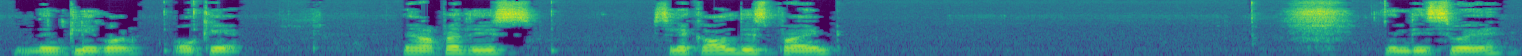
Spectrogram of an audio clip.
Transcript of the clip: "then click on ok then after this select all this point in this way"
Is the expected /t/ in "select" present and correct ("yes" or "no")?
no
